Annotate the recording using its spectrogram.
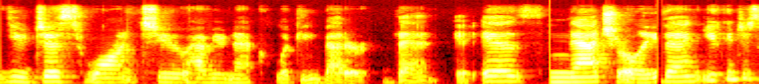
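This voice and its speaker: This woman's voice sits fairly low in pitch. Vocal fry runs through her speech. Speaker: beauty and skincare content creator. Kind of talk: casual talk to camera, beauty tutorial. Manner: friendly, conversational, explanatory.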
